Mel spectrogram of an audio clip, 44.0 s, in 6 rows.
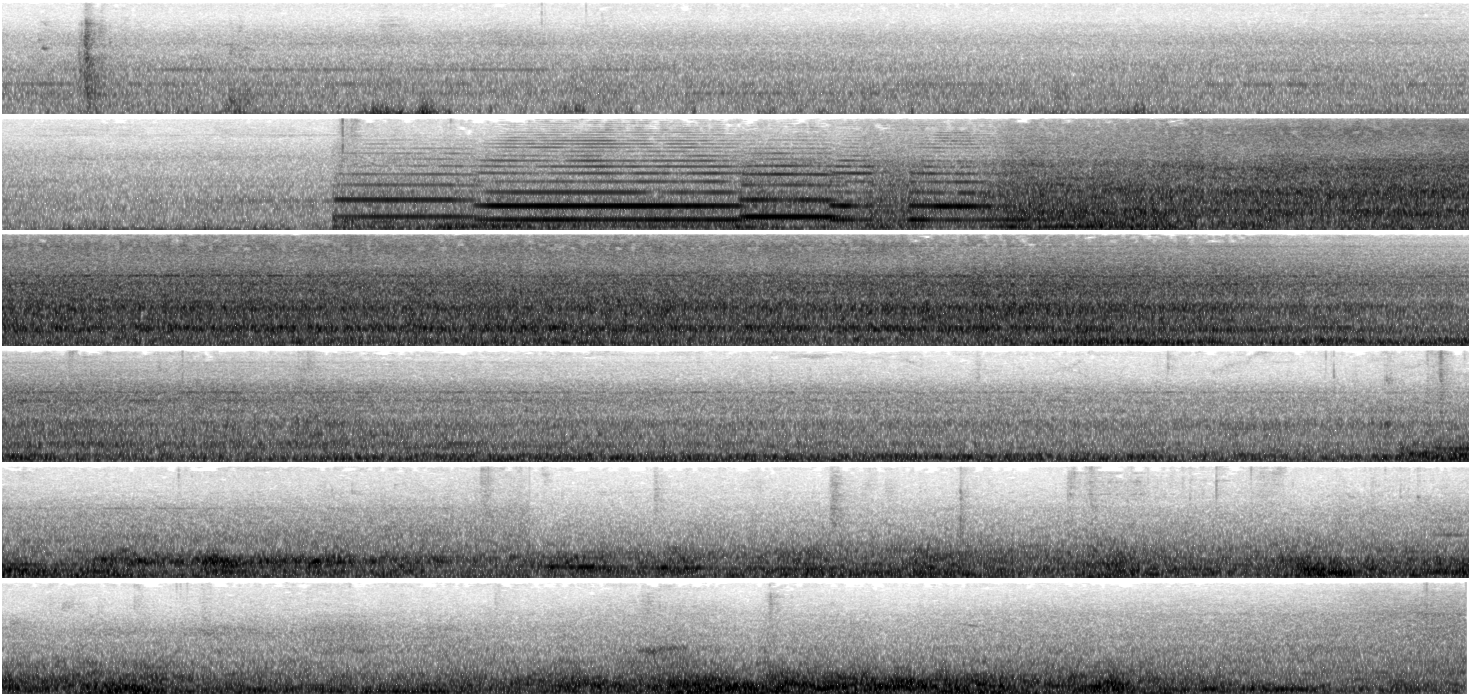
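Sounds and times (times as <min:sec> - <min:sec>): train passing at speed: 0:00.0 - 0:44.0
two-tone train horn: 0:09.0 - 0:13.2.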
